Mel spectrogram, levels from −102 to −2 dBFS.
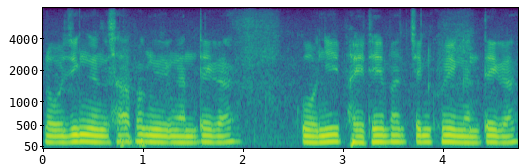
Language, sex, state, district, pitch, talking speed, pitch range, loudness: Wancho, male, Arunachal Pradesh, Longding, 135 Hz, 190 wpm, 130-140 Hz, -15 LUFS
